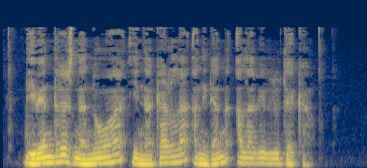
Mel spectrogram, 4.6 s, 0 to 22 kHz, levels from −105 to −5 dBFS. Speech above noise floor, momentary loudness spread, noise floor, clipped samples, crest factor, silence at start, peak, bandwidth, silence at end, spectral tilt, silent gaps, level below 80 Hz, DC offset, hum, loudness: 58 dB; 10 LU; -74 dBFS; under 0.1%; 16 dB; 0.3 s; 0 dBFS; 11.5 kHz; 0.7 s; -7 dB/octave; none; -44 dBFS; under 0.1%; none; -18 LUFS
